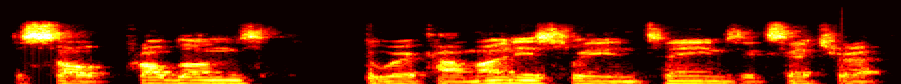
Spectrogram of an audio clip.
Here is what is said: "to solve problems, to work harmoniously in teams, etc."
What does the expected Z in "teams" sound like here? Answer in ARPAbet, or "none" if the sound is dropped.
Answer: Z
